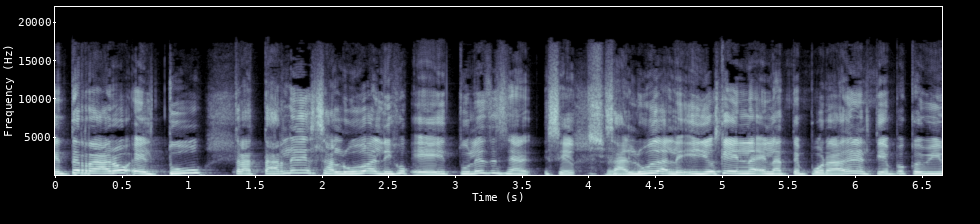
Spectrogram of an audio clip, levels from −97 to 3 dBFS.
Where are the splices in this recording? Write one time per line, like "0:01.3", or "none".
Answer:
0:01.3
0:01.9
0:02.7
0:03.3
0:03.9
0:05.0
